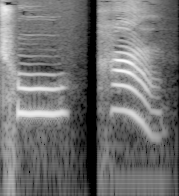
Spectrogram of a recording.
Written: chu1han4

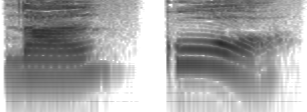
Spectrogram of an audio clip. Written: nan2guo4

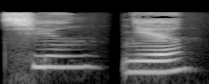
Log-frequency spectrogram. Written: qing1nian2

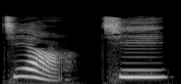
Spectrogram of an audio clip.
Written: jia4qi1

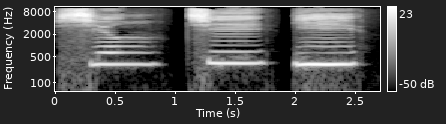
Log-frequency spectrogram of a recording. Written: xing1qi1yi1

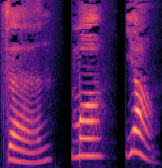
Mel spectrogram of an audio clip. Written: zen3me5yang4

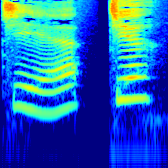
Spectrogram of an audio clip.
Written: jie3jie5

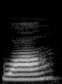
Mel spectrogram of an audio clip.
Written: wang2

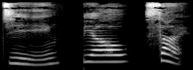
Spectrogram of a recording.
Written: jin3biao1sai4

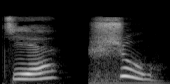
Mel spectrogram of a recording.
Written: jie2shu4

